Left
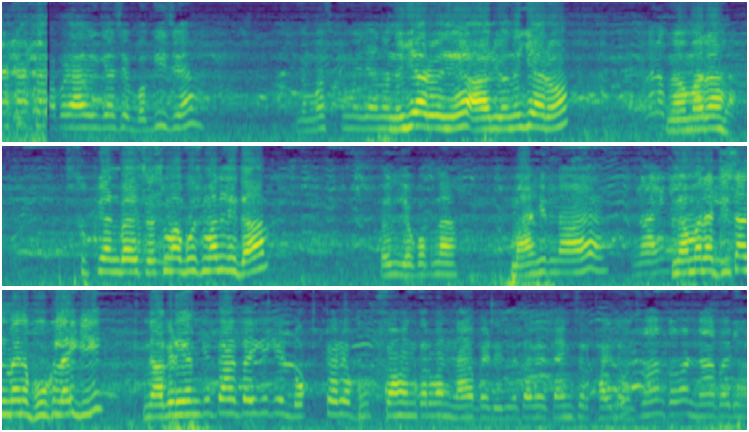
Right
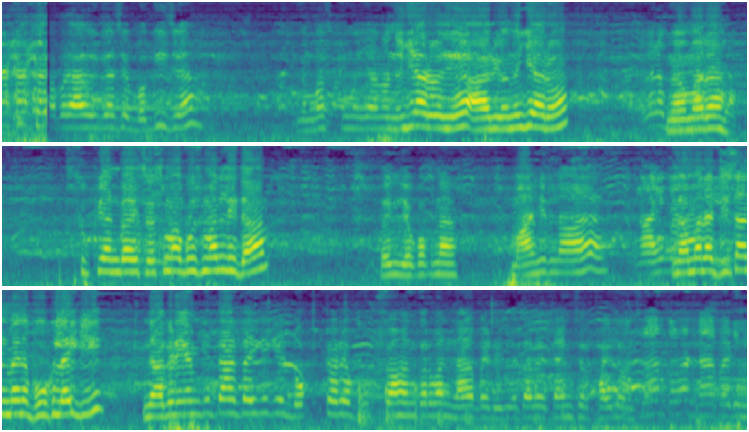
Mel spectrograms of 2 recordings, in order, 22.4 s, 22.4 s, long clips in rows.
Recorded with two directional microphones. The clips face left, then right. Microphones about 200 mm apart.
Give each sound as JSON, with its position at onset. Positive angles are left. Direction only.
{"t": 0.1, "sound": "speech", "side_deg": 5}
{"t": 3.8, "sound": "speech", "side_deg": 45}
{"t": 4.4, "sound": "a man's voice", "side_deg": 0}
{"t": 11.2, "sound": "a man's voice", "side_deg": -10}
{"t": 12.6, "sound": "speech", "side_deg": 20}
{"t": 12.9, "sound": "speech", "side_deg": 5}
{"t": 14.3, "sound": "a man's voice", "side_deg": -20}
{"t": 17.1, "sound": "speech", "side_deg": 5}
{"t": 21.3, "sound": "speech", "side_deg": 50}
